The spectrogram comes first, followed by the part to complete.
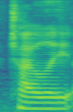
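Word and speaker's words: Chaoli: made by a company called kyi or Chi um it's spelled c h a o l i and they make motors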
